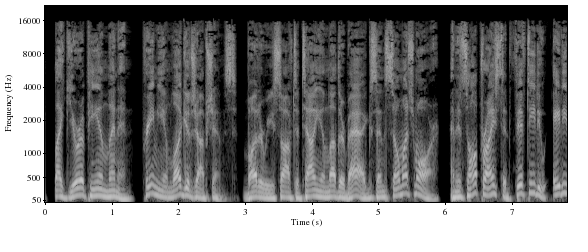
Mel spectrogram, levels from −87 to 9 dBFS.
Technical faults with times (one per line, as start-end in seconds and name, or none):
2.79 block of digital silence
